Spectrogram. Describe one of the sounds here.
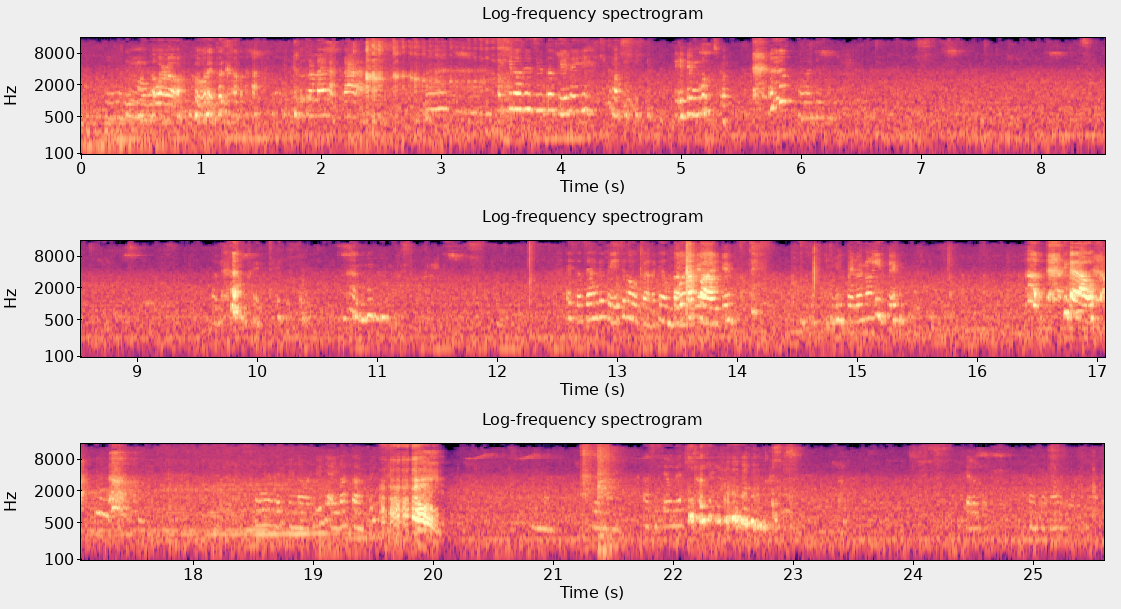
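Young girls talk and giggle close by.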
